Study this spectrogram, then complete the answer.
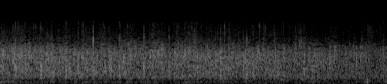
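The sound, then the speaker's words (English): An audience applauds a family who have just been dedicated in the name of the Father, Son and Holy Spirit: many hands clapping in a dense, steady wash of sound that holds an even loudness throughout without easing off, and no voices stand out above it. “Round of applause, please, for this family.”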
